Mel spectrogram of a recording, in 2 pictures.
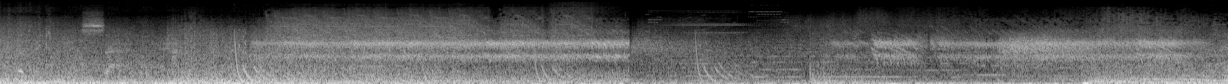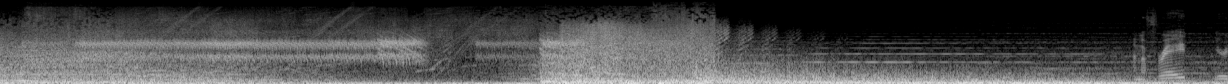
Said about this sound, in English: Your ship was destroyed in combat while protecting the retreat of Admiral Garrett's forces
